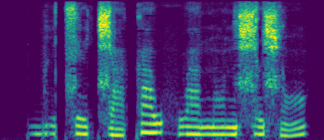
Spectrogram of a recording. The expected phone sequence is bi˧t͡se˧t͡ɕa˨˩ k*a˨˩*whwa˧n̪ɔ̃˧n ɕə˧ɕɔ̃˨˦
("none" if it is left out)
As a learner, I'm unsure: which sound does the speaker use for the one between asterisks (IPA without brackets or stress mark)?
a˦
